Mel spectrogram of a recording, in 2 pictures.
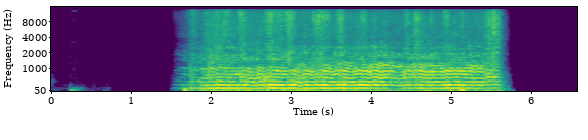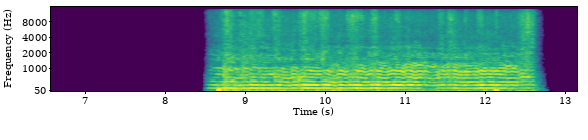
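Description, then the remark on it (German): A fat fly buzzes loudly in two sustained bursts of about four seconds each, separated by a few seconds of silence, with a steady droning hum. “Gegen Telle Wolgezig dormelt laut eine dicke Flieg.”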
